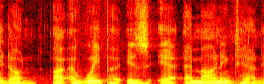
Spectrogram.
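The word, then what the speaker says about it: Weipa: Exactly, if you're going to advertise where Indigenous Literary Day is, it's Weeper. Wouldn't you think you'd be able to pronounce the country town properly? Weeper. He said Wiper.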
